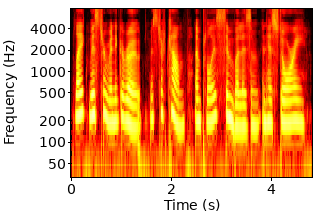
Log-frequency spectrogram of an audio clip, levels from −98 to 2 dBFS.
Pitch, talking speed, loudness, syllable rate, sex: 200 Hz, 125 wpm, -18 LUFS, 4.3 syllables/s, female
